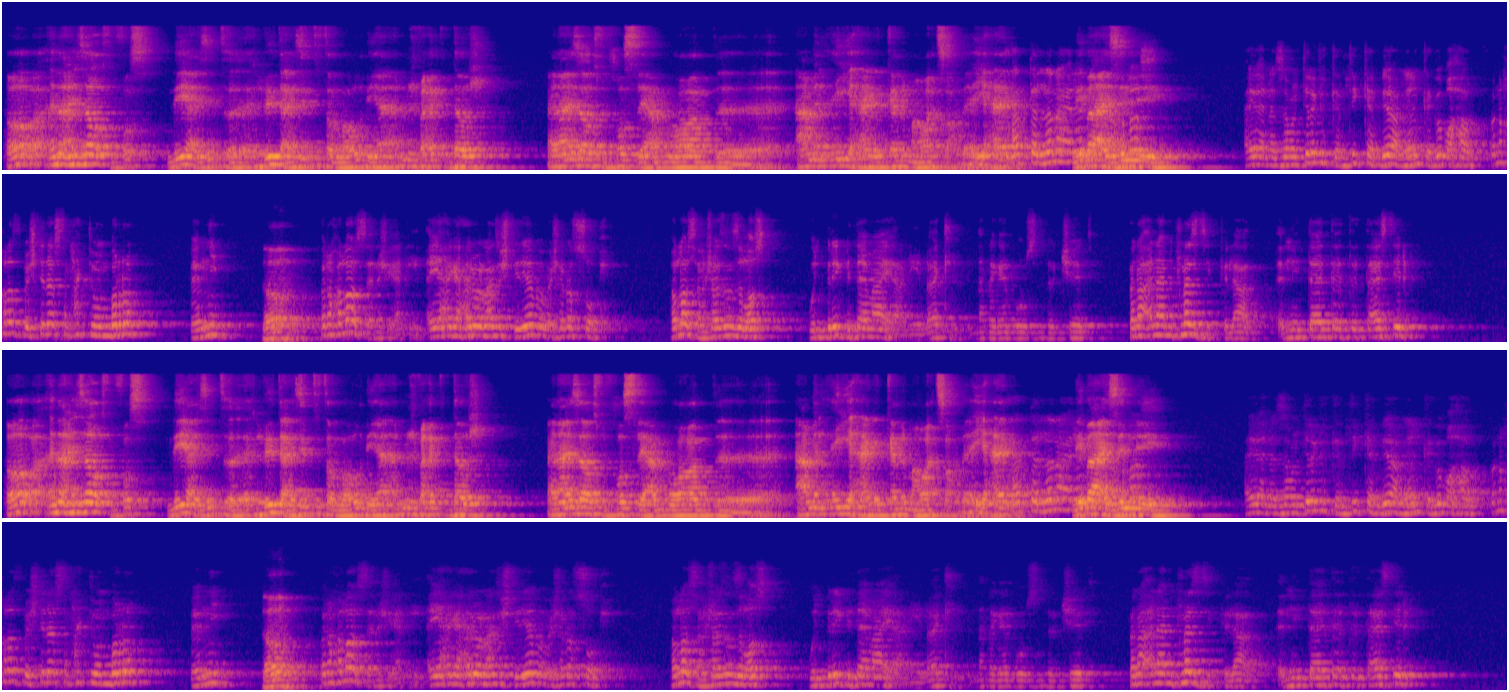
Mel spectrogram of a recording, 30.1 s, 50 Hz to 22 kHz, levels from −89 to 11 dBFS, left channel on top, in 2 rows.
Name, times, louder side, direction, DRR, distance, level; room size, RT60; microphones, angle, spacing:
voice 1, 0.0-4.8 5.4-10.1 10.7-11.6 17.6-17.9, right 1 dB, 45° right, 0 dB, 1.6 m, -21 dB
voice 2, 10.1-11.4 12.4-16.4 16.9-17.2 18.2-21.0 21.7-22.7 23.1-25.9 26.3-27.5 27.8-29.1, left 2 dB, 75° left, 5 dB, 1.1 m, -29 dB
11.5 x 5.9 x 3.3 m, 0.99 s
head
